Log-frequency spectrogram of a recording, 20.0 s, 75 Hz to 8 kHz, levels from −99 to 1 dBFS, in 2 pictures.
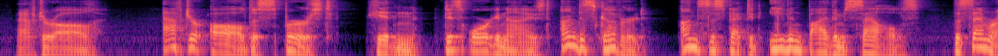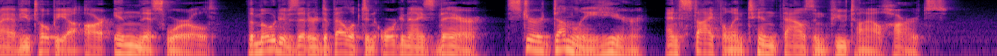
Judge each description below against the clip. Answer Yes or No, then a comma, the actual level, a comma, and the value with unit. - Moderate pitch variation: No, wide, 9.0 semitones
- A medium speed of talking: No, slow, 115 wpm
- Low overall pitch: Yes, very low, 95 Hz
